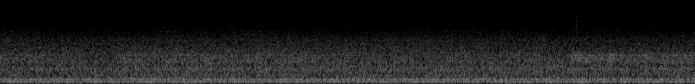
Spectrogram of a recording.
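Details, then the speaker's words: Koolance TMS-200 fan/pump controller after the cold-boot beep fix, testing fan and pump headers: smooth, even fan hum with steady airflow hiss and no beeping at all; controller and fans running normally. "So I'm going to run some tests on it, make sure all the fan headers work and the pump header, and you can see it works perfectly fine, no beeping."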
